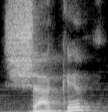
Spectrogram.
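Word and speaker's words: שָׁקֵד: Cuando Jeremías vio el almendro, la palabra almendro viene de una palabra que se escribe S-H-A-K-E-D, shaked o shaked, es que estoy pronunciando en inglés, es shaked.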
